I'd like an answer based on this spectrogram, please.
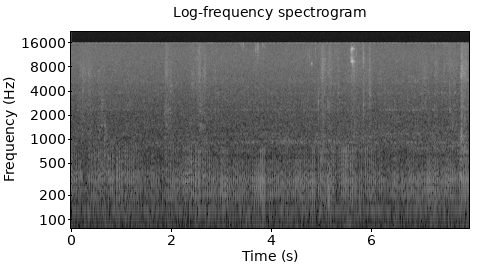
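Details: Recently rescued domestic kitten named Monaka resting on someone's belly, giving an unbroken deep purr that throbs evenly for the whole stretch, with a few soft clicks of movement in a quiet room.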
